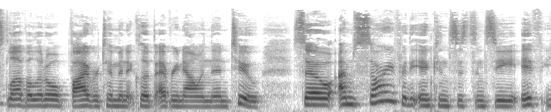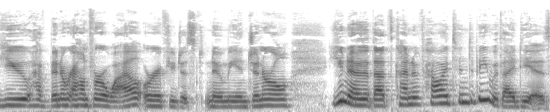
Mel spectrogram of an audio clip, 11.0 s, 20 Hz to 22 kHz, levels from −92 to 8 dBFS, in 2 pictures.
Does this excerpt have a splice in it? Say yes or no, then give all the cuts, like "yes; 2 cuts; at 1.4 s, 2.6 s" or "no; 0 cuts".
no; 0 cuts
